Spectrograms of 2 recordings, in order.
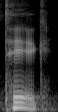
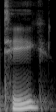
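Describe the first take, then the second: First: The vowel is short, as in 'tick'. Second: The vowel is long, as in 'tea'. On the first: This is how the locals say the town's name. "they say, no, it's Tig" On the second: This is how an outsider says the town's name. "So I say Teague"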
